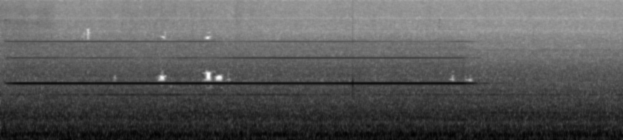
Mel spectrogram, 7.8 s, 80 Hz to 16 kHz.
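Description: W7 series shinkansen braking to a stop: a steady high whine from its traction equipment that cuts off about six seconds in as the train halts, over a low steady rumble.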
